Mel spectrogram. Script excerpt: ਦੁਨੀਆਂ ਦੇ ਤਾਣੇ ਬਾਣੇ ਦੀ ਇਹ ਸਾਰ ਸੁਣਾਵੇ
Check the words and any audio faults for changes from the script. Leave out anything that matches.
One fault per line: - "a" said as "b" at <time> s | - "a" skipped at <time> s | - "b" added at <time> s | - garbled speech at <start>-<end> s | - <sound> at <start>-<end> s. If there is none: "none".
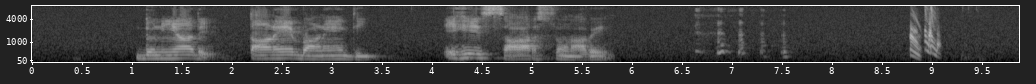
- laugh at 6.6-7.6 s
- chirp at 8.8-9.1 s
